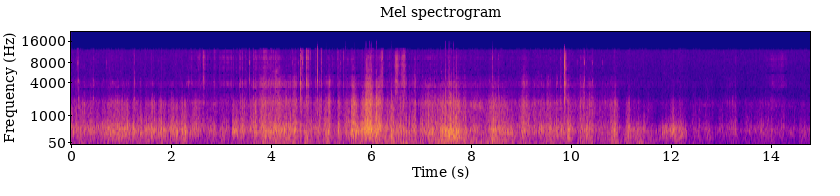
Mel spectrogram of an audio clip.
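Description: Wind buffeting the microphone of a camera carried aloft on a small remote-controlled aircraft: a loud, gusting rumble that eases off about twelve seconds in.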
